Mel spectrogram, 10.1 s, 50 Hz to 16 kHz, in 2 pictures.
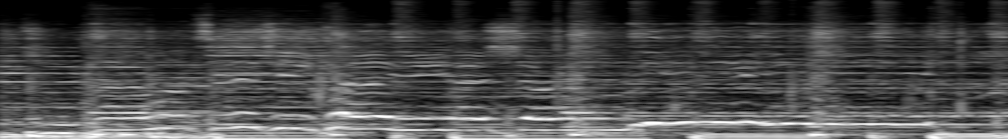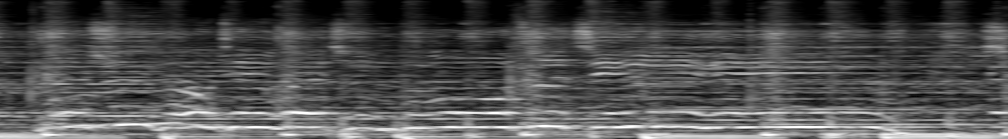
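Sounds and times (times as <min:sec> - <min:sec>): backing track with bass and drums: 0:00.0 - 0:10.0.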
